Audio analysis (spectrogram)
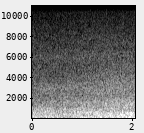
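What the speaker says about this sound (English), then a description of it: "you can literally hear the waves crashing just behind me" Ocean surf crashing on a Cape Town beach below Table Mountain. A steady, loud, broad roar of breaking waves continues throughout with no talk.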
